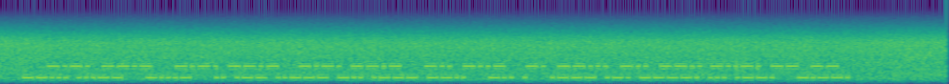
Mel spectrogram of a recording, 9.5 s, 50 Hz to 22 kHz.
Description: Morse code, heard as two keyed tones, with heavy radio static. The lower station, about 35 wpm, 380 Hz: 73 <BT> IW2DJZ DE JR9SP <KN>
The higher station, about 32 wpm, 900 Hz: CQ CQ CQ DX N7DZ/MM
